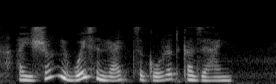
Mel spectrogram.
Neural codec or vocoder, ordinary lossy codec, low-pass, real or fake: codec, 16 kHz in and 24 kHz out, 0.9 kbps, LongCat-Audio-Codec, four codebook decoder; MP3, 24 kbps; 7.2 kHz; fake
